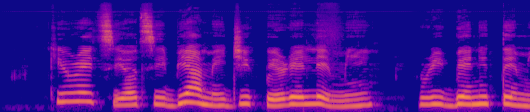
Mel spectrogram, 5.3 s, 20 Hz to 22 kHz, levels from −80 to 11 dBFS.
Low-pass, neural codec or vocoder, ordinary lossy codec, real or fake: 19.8 kHz; none; none; real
